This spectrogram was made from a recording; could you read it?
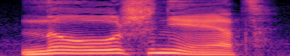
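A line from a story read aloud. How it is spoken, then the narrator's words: Shouted. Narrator (Russian): закричал Непрушин в зале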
